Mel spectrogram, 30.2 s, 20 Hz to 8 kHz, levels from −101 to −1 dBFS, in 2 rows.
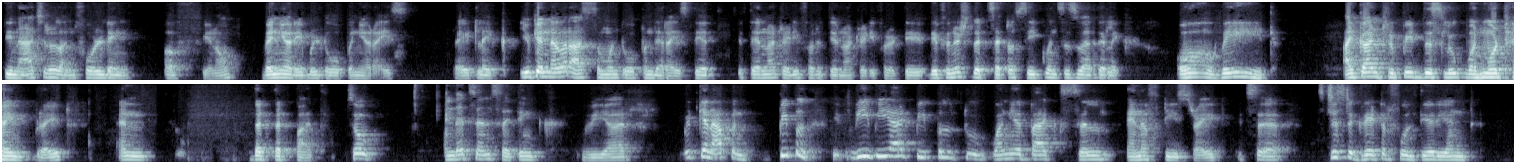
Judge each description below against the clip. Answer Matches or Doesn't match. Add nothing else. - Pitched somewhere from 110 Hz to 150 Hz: Matches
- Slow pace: Doesn't match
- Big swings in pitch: Doesn't match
